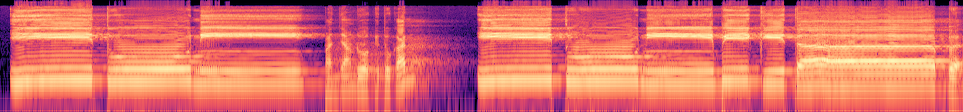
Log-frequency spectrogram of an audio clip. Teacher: huruf hamzah yang sukun kita ganti dengan huruf ya. Ituni, panjang 2 ketukan. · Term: ibdal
